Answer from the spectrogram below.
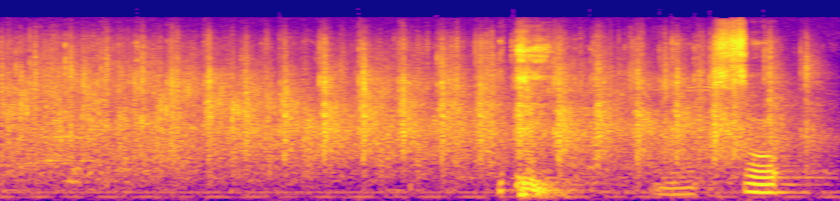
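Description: An audience claps steadily, a dense wash of many hands with no clear rhythm, joined near the end by brief vocal calls and a rising voice over the applause.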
